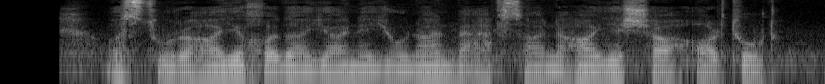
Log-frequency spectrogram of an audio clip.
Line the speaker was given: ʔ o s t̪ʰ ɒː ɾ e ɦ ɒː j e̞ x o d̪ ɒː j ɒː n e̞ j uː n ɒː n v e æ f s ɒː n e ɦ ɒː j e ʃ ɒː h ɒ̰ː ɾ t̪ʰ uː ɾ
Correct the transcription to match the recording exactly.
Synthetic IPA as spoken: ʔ o s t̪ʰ uː ɾ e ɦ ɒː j e̞ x o d̪ ɒː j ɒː n e̞ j uː n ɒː n v æ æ f s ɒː n e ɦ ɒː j e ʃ ɒː h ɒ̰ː ɾ t̪ʰ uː ɾ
